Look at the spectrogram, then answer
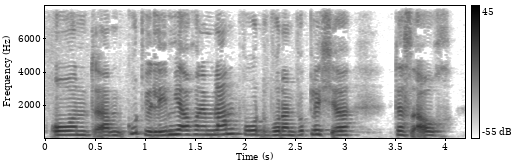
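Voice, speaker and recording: A woman in her thirties with a slightly raised pitch, co-hosting a podcast. She talks in a chatty, emphatic way and often repeats her point for weight. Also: fairly even intonation, fairly quick. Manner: warm-hearted, chatty, emphatic. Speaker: podcast co-host. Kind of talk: casual conversational podcast.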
